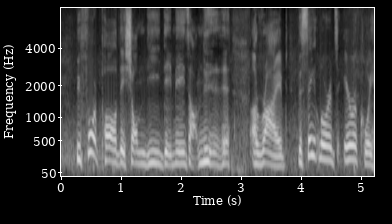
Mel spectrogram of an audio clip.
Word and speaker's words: Maisonneuve: Montreal was first settled by Europeans in 1642 when French settler Paul Le Chamond de Maisonneuve, and that's actually how you pronounce his name.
